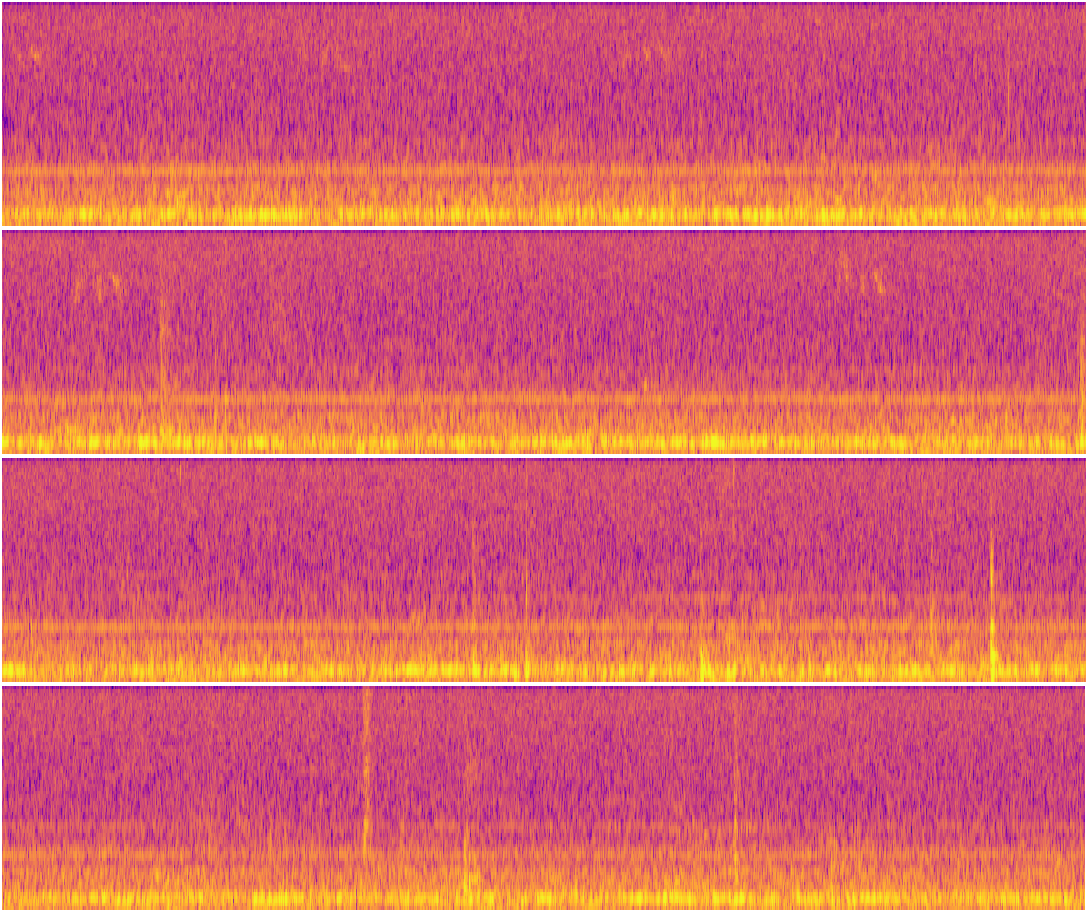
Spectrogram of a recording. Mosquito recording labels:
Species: no mosquito; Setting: insect culture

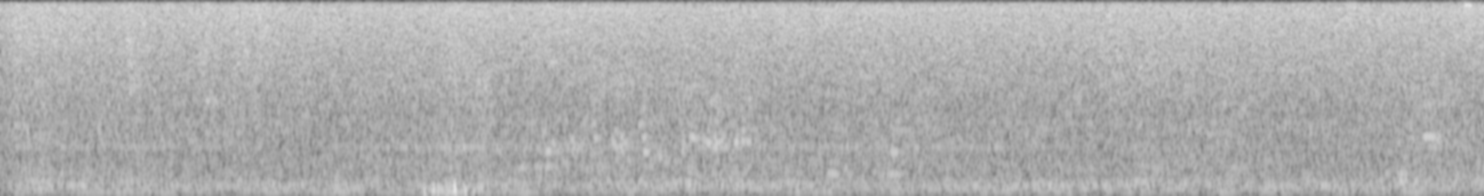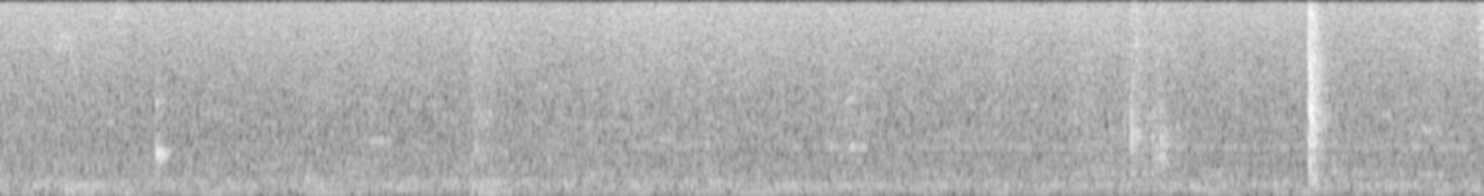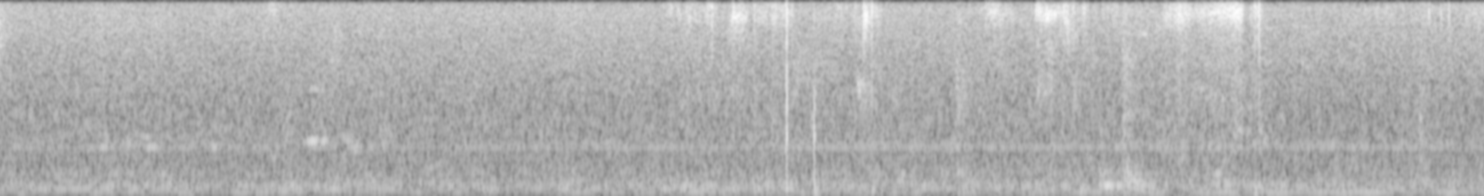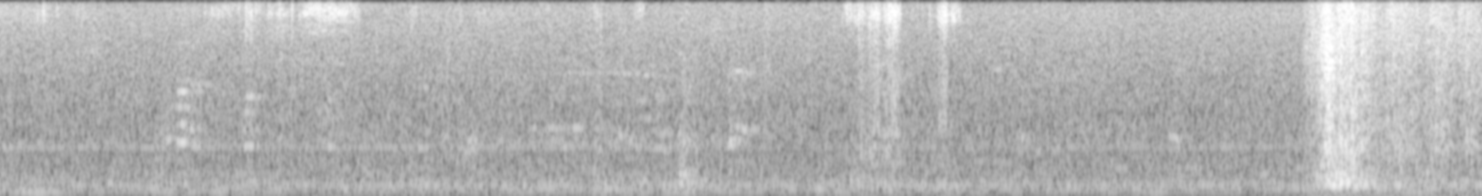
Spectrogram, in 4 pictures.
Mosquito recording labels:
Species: no mosquito; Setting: insect culture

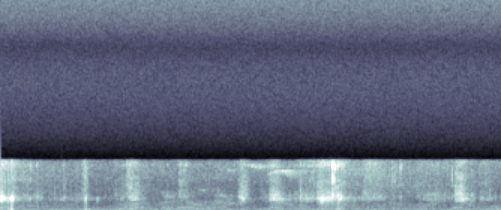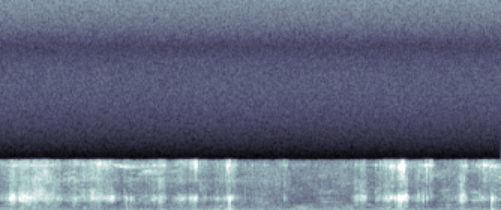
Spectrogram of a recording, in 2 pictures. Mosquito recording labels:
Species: no mosquito; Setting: cup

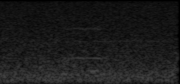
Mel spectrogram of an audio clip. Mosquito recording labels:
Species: Anopheles gambiae s.s.; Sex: female; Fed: unfed; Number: one; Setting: insect culture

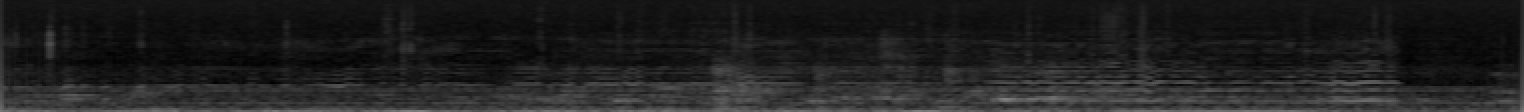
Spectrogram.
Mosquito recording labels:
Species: Anopheles arabiensis; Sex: female; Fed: unfed; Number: one; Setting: cup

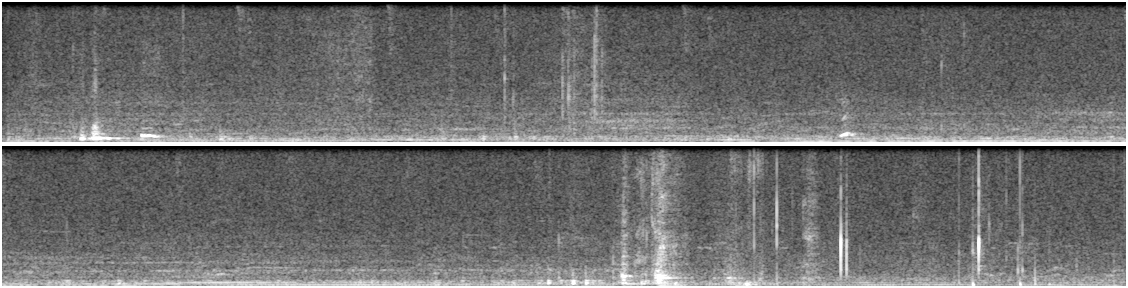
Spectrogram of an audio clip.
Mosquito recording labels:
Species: no mosquito; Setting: insect culture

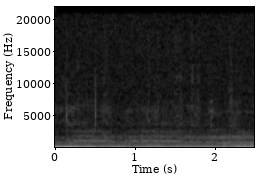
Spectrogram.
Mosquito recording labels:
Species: Anopheles arabiensis; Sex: female; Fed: unfed; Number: one; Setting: cup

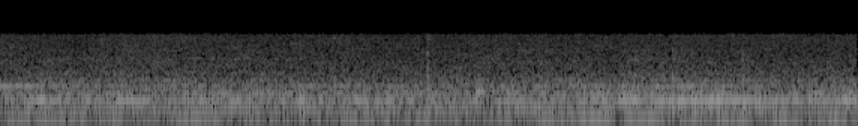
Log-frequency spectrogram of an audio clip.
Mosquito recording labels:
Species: Anopheles gambiae s.s.; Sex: female; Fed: unfed; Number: one; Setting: insect culture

